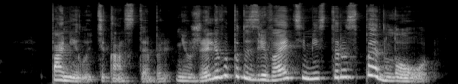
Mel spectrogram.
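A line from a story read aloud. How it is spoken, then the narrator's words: Exclamation. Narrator (Russian): воскликнула мисс Марпл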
